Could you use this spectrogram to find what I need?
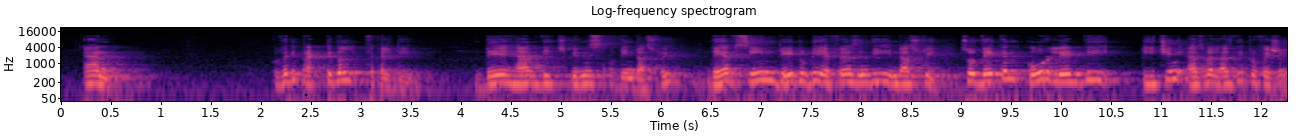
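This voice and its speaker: Amid audible room echo, a man with a high pitch talks at a moderate pace with ordinary pitch variation. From India. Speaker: dean of hospitality management; interview guest. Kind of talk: webinar panel discussion. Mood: calm, reassuring. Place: meeting room.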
